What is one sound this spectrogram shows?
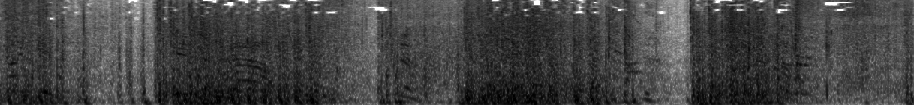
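Automatic gunfire rattles in rapid bursts.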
